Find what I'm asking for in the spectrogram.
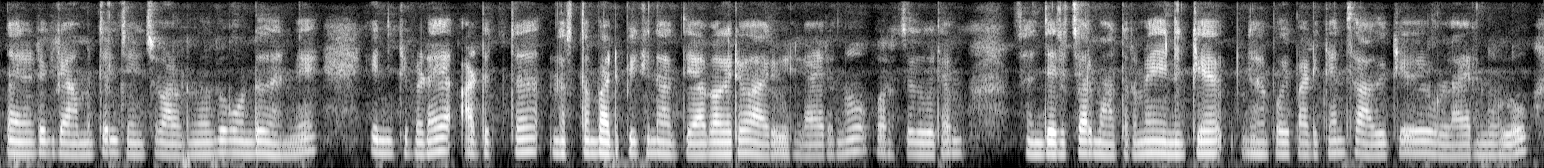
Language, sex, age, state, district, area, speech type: Malayalam, female, 18-30, Kerala, Alappuzha, rural, spontaneous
